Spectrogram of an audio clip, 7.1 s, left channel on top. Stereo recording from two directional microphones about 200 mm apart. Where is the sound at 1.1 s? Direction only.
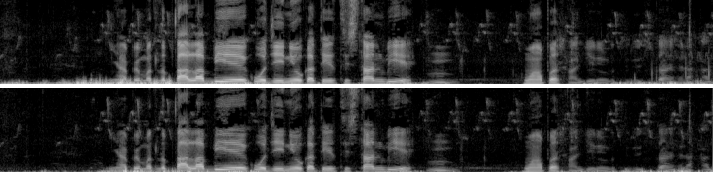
50° left (ahead or behind); by 4.1 s 30° left (ahead or behind).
